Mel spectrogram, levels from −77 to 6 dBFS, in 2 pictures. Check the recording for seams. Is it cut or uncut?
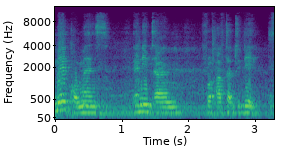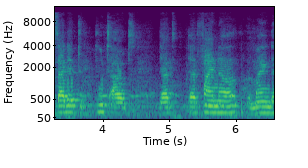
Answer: cut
